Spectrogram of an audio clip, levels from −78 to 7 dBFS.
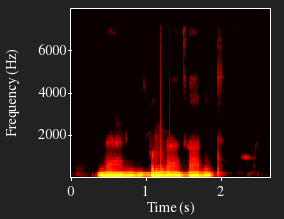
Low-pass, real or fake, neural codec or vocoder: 7.2 kHz; fake; codec, 24 kHz, 0.9 kbps, WavTokenizer, large speech release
